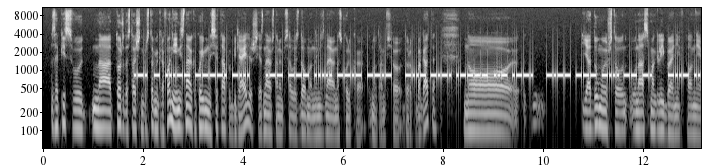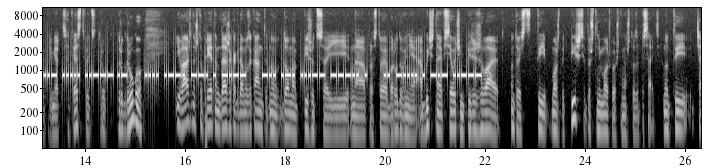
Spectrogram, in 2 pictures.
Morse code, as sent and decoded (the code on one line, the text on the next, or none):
.-. - ...-- ----. -... / .-- --- ..... --.- --.- / -..- -.-. .---- ..- .--. / -.-- --- -... -- -. / -..- ....- ..... ..--- .- / .... .--. --. . -.-- / -.. .-. ...-- ---.. . / .. -.... . -.- ..---
RT39B WO5QQ XC1UP YOBMN X452A HPGEY DR38E I6EK2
